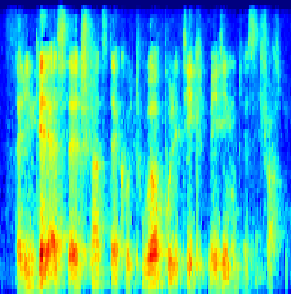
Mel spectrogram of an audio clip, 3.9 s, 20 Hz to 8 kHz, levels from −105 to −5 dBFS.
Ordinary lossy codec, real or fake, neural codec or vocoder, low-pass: none; fake; codec, 24 kHz, 0.9 kbps, WavTokenizer, medium speech release version 1; 7.2 kHz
